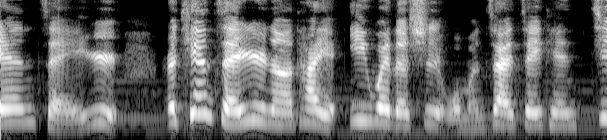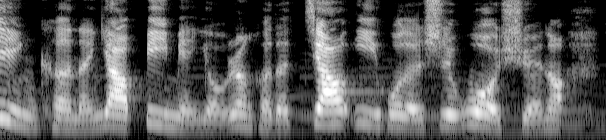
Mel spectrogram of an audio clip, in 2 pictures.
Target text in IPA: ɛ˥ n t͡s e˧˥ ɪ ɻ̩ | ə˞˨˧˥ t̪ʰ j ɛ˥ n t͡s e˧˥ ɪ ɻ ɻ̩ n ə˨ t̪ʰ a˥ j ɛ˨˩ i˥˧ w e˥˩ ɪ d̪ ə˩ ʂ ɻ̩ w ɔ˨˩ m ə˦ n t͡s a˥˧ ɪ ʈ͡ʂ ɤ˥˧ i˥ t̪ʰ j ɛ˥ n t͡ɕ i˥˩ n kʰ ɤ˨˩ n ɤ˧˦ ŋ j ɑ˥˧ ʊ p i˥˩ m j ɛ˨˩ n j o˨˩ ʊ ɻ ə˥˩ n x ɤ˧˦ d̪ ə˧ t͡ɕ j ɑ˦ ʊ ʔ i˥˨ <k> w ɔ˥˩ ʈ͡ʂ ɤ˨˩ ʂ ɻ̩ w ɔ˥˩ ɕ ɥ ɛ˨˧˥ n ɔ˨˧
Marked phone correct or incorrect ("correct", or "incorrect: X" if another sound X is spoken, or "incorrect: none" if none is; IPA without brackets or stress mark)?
incorrect: x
